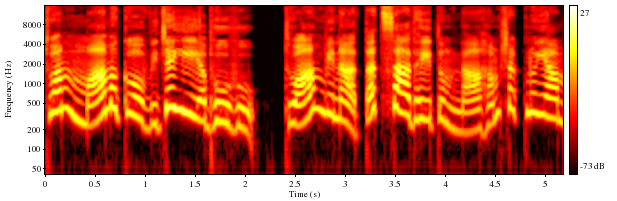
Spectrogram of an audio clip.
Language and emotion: Sanskrit, happy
